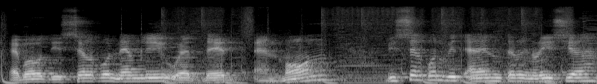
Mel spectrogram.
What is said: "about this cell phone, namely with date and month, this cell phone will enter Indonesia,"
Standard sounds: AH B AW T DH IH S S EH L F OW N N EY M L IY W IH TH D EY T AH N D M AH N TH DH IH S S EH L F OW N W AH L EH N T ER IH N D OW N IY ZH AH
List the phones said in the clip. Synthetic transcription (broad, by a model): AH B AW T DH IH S S EH L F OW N N EY M L IY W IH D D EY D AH N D M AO N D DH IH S S EH L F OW N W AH N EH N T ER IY N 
